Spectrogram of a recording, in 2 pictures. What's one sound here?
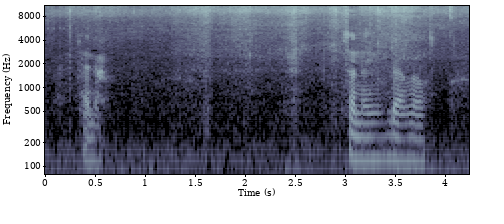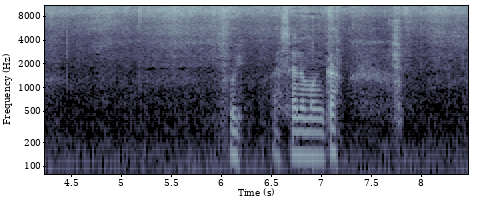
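Dry rice stalks rustle as they brush together.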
